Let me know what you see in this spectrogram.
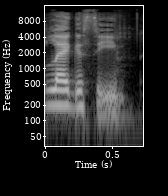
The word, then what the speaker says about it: Legase: It's spelled different. So if you guys see it, it's LEGASE. And it's pronounced Legacy.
